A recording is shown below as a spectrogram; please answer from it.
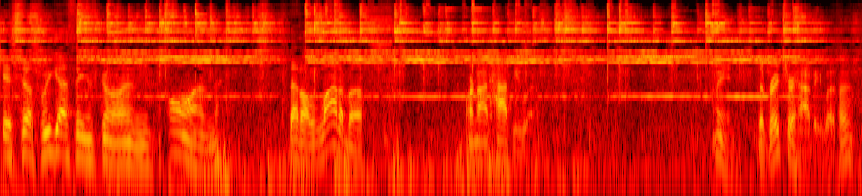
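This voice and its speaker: An American man hosting an informal outdoor livestream, addressing viewers and a small crowd in an earnest, deliberate, speechmaking way. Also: medium pitch, expressive. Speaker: livestream host and organizer of a public reading. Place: outdoors on a town street. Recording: very noisy outdoor livestream with ringing bells. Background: loud ambient noise and a ringing bell.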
